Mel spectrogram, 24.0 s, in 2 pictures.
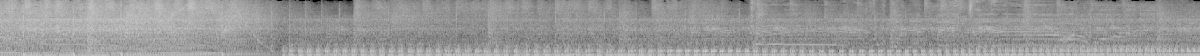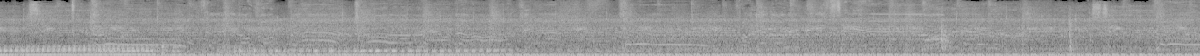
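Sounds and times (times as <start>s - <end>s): motorcycle engine idling: 2.7s - 24.0s.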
